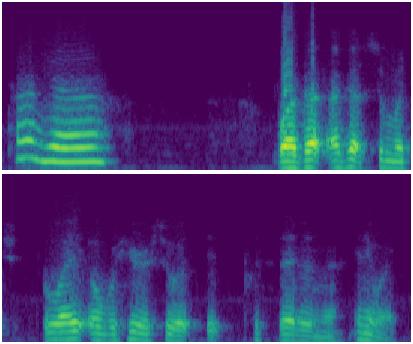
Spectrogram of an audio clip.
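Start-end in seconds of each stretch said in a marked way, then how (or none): 0.1-0.7 high-pitched, lilting name; high fond call. Real, not acted. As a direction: say the name high and sing-song. Names his late Tanya fondly.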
